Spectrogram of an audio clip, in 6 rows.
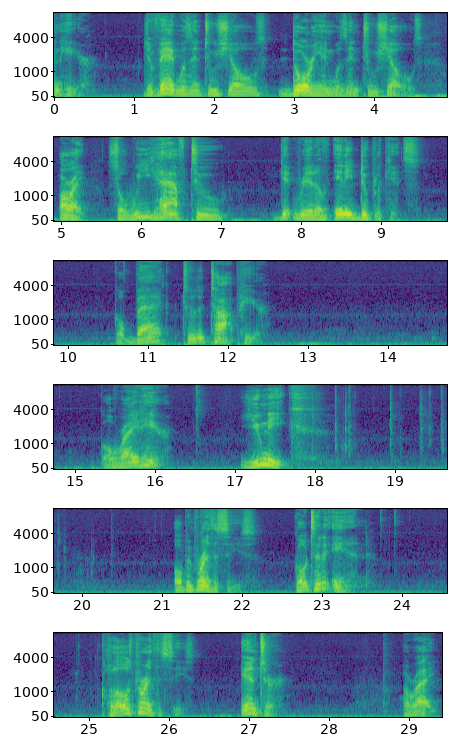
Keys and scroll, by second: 17.7-21.8 typing, 25.5 typing, 26.7-27.4 typing.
